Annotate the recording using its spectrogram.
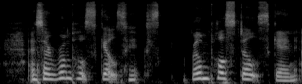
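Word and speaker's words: Rumpelstiltskin: so rumple skill six rumplestilt skin i think believe it's pronounced rumplestilts scat scheme rumplet rumplestiltskin i think is how you pronounce it uh because i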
